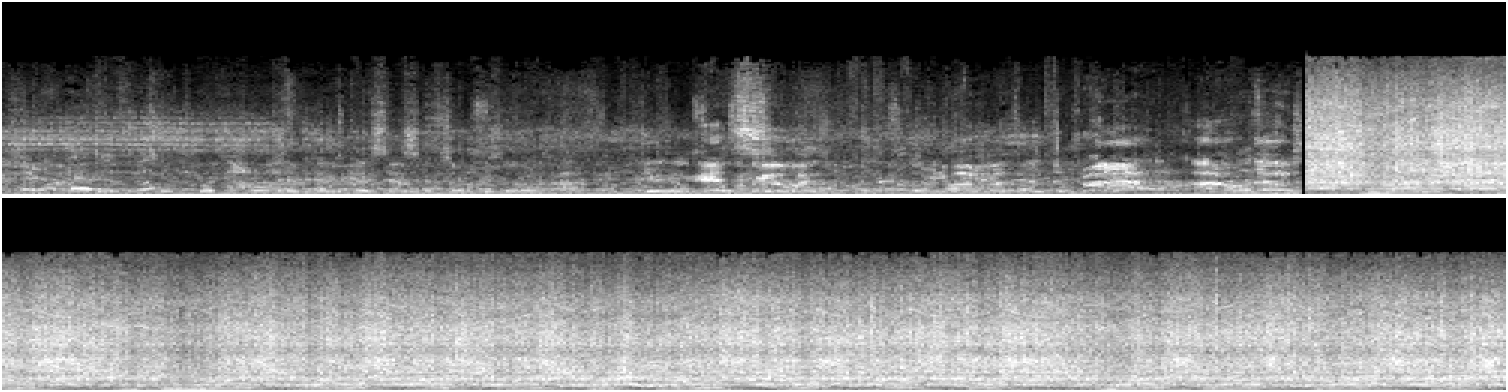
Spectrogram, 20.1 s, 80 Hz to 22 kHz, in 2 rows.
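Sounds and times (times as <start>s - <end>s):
truck engine revving hard: 8.6s - 20.0s.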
